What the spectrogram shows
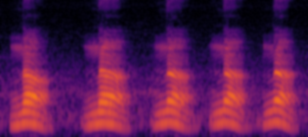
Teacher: দন্ত এবং নাসিকা নাকটাকেও কাজে লাগাতে হবে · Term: দন্তন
